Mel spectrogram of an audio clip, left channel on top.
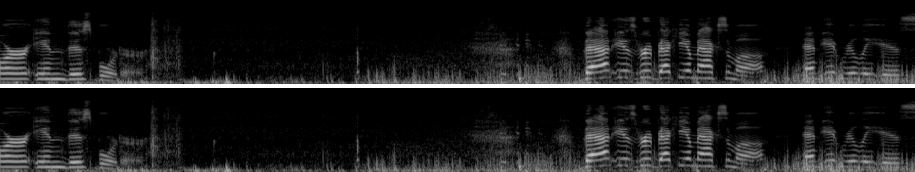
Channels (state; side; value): identical; both; correlation 1.00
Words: in this border? That is Rudbeckia maxima, and it really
